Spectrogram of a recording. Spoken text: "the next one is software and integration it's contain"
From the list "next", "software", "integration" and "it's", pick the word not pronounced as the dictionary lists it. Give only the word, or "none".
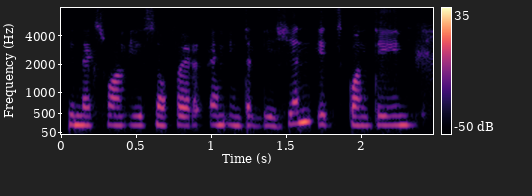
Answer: integration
